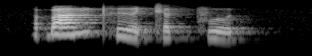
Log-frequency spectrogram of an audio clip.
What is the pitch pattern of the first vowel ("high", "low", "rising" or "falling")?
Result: rising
